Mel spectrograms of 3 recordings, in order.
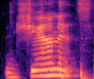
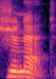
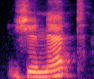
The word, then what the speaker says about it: Jeanette: spelled it wrong but it's pronounced Jeanette it's not pronounced Janet it's Jeanette hudden Jorgensen and um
